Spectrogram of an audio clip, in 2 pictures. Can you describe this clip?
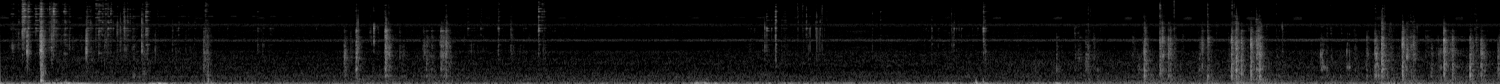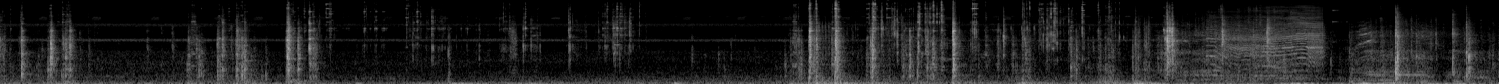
Sound effects > Objects / House appliances
Keys jangling alumn storm door oc sequence June 24 2025
A sound effect that I had no intention of posting. But, on a very hot, humid day in Illinois in late June of 2025, I went outside at night to record the ambiance of a small town neighborhood. My longform recording contains plenty of insects chorusing the night, a few cars slowly making their way--as if the extreme heat and humidity was making the engines run slower-and the ever-present background AC hum. Then as I was going inside with my gear I decided to keep my recording running as I jangled some keys and opened an aluminum storm door. Upon listening back, this sound really caught my attention. At the very beginning you hear the slight hum of the air conditioners everywhere, then at the same time I noticed the ever present higher-pitched all night buzzing of the various insects which often own the night. I decided that, sure, I had to share and listen.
